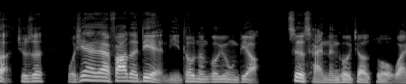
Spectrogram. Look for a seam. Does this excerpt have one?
no; 0 cuts

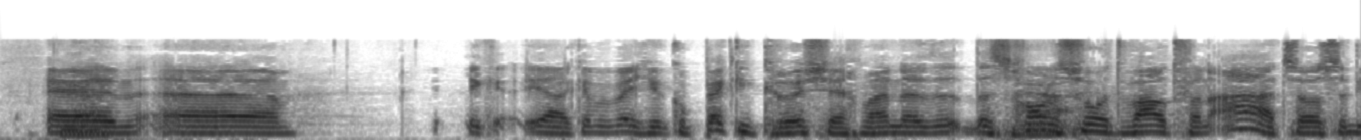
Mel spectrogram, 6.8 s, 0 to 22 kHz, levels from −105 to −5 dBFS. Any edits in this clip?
no; 0 cuts

